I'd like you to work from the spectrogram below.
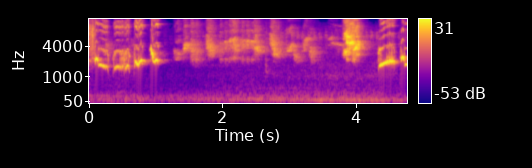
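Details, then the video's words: An orange-headed thrush (Geokichla citrina) sings a varied run of loud, sharp whistles, rising slurs and scratchy chatter as a master song for calming captive birds, with a low room hum beneath. "Burung ANIS MERAH Dirumah Baik EMOSI & Birahi dengan Mendengarkan Kicauan Masteran ini"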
